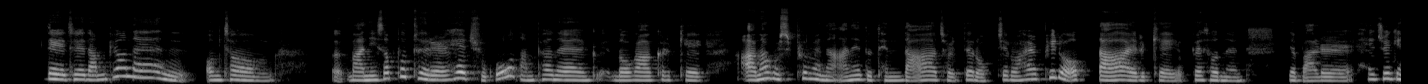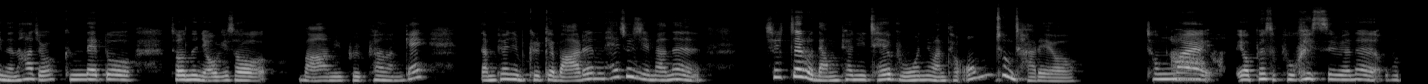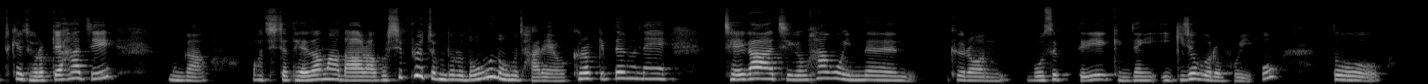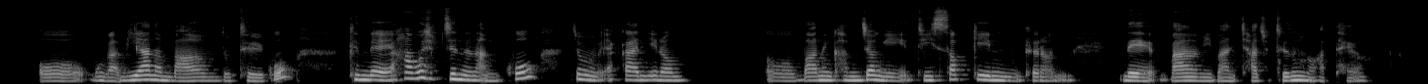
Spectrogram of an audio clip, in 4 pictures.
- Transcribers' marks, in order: other background noise; laughing while speaking: "보고 있으면은"
- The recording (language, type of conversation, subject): Korean, advice, 결혼이나 재혼으로 생긴 새 가족과의 갈등을 어떻게 해결하면 좋을까요?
